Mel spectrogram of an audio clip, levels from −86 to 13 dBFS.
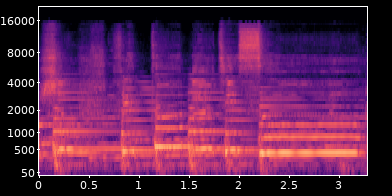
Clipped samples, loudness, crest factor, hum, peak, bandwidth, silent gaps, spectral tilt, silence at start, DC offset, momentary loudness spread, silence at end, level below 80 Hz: under 0.1%; -13 LUFS; 12 dB; none; 0 dBFS; 15.5 kHz; none; -2.5 dB/octave; 0 s; under 0.1%; 6 LU; 0 s; -54 dBFS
